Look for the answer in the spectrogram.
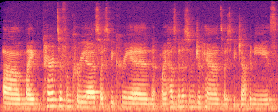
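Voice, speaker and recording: Her voice sits low and steady, moving at a normal pace, as the California immigration lawyer in her thirties chats cheerfully through an interview sprinkled with ums and likes. There's room echo and a light background hiss.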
